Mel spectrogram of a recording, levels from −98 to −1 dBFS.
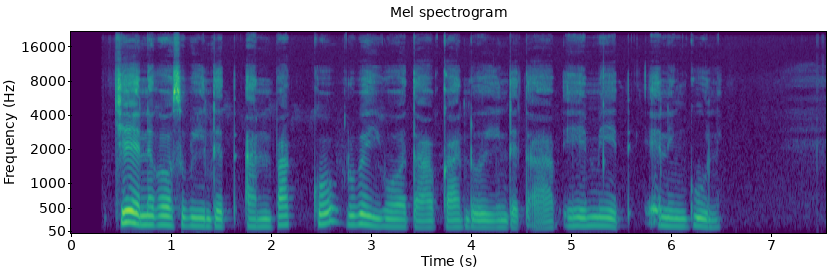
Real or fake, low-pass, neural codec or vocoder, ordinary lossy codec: real; none; none; none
